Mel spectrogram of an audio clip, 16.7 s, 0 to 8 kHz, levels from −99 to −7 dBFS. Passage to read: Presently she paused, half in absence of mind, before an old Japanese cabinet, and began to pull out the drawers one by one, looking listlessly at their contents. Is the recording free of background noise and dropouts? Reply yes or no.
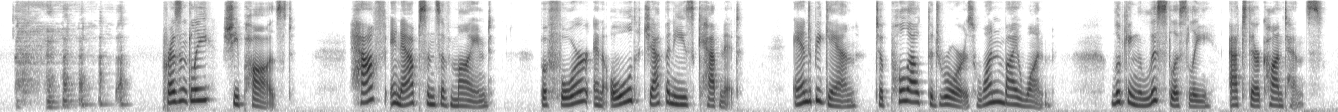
no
